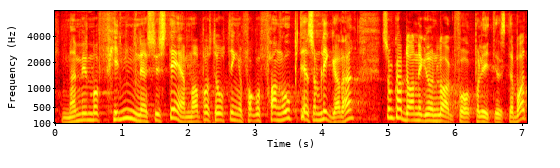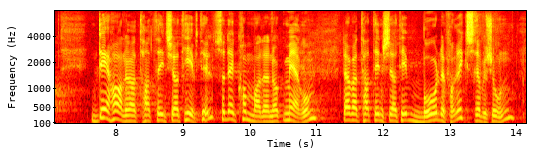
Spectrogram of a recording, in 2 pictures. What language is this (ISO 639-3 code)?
nor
